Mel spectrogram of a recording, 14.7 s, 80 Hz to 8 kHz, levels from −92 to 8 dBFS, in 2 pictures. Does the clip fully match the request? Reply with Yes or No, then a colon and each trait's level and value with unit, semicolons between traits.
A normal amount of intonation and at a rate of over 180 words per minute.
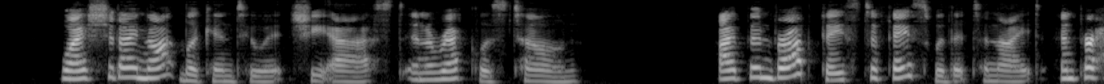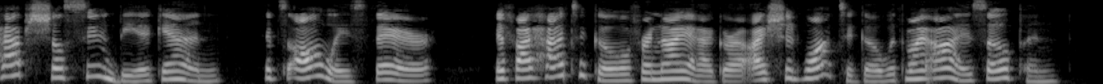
No: wide, 7.6 semitones; average, 195 wpm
